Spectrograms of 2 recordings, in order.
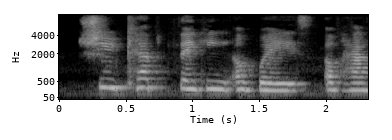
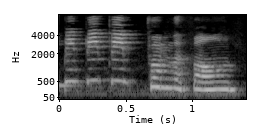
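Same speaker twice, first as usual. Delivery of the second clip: ordinary delivery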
